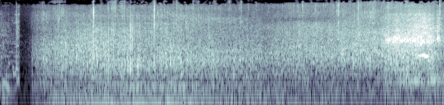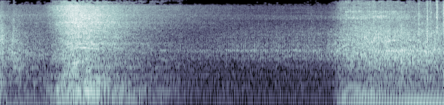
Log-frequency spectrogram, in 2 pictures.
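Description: A car engine running as the vehicle drives, with steady road noise; it swells twice in the middle, then fades away. Music comes in near the end.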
